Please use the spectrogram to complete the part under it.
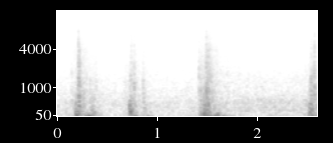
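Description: Wings flap in quick, heavy beats.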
